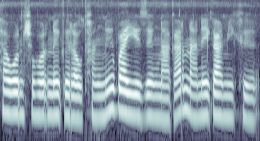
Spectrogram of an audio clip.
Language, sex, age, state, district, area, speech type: Bodo, female, 60+, Assam, Baksa, rural, spontaneous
